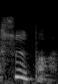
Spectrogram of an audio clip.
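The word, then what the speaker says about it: セーラームーンS: S って書くんですけどこれがスーパーって読みます。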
